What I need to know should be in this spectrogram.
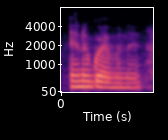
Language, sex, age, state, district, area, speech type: Assamese, female, 18-30, Assam, Tinsukia, urban, spontaneous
